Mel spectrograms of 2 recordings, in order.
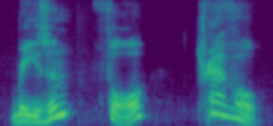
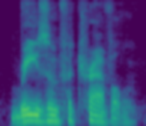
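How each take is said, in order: First: It is said slowly and shouted. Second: It is said at normal pace and volume.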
